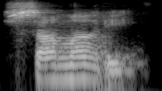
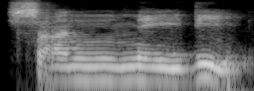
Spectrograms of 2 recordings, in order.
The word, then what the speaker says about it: samadhi: The Sanskrit word is samadhi. samadhi. Sometimes it's sanmedi, sanmodi. They use 3 syllables.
